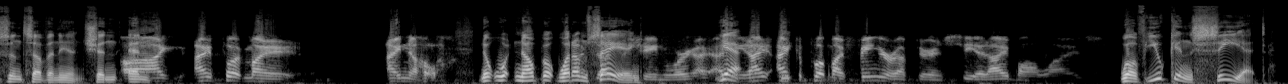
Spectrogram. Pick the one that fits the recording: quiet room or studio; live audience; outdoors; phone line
phone line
